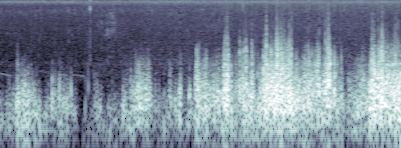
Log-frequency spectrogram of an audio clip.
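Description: A herd of elephants tramples through tall grass, rustling and crunching the stems.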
